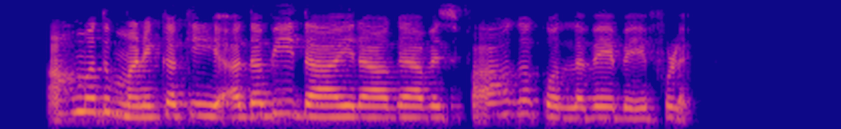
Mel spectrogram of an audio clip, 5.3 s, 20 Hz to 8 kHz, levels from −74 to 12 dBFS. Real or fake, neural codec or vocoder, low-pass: real; none; 7.2 kHz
